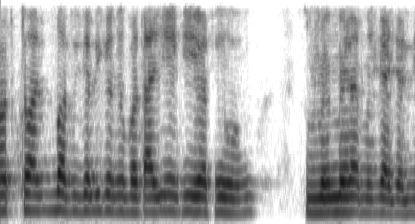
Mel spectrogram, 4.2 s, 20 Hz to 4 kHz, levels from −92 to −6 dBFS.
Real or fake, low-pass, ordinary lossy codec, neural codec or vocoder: fake; 3.6 kHz; AAC, 32 kbps; codec, 16 kHz, 8 kbps, FreqCodec, larger model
